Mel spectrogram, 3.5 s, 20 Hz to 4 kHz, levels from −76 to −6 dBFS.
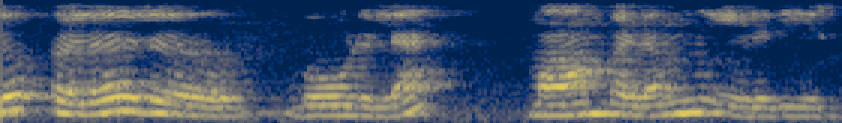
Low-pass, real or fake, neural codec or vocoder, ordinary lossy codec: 3.6 kHz; real; none; AAC, 32 kbps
